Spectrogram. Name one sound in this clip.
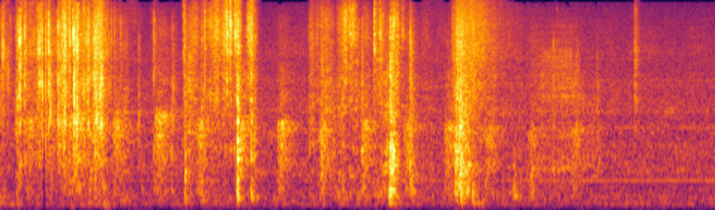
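Foil packs rustle and crinkle as hands move them.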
